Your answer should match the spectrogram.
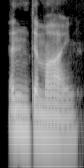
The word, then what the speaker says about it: undermine: Undermine. Endermine. Endermine consists of three syllables and the stress is on the last syllable.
